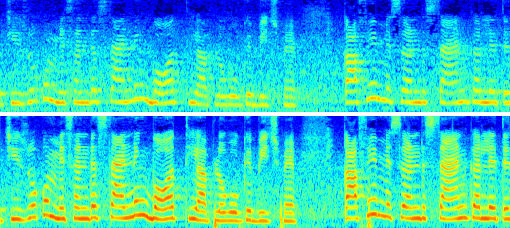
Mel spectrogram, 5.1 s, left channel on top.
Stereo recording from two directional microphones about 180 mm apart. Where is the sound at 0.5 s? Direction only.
50° right (ahead or behind).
